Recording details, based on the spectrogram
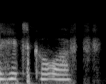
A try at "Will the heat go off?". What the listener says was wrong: Okay, so you're still using your lips. You're saying will with an oo sound. It's ol. Use your tongue and the top of your mouth. Will the heat go off?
